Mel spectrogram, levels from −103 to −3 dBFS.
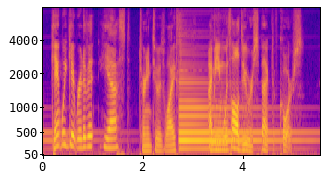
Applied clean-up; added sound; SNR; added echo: none; Acoustic guitar; 3 dB; none.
